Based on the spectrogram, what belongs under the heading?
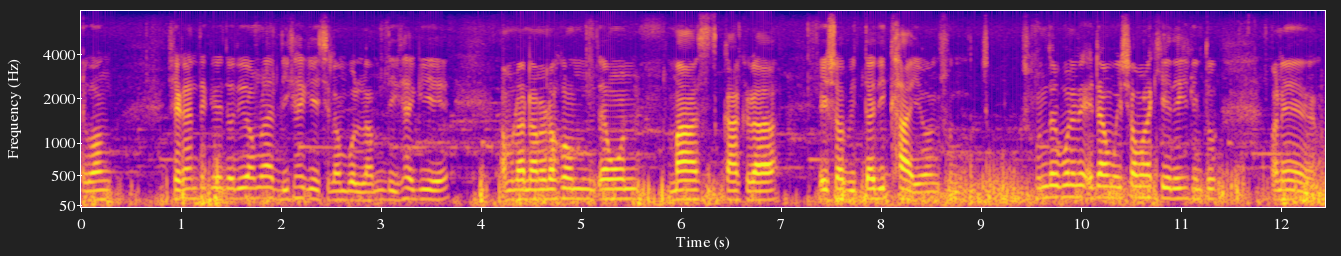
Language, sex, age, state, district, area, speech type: Bengali, male, 18-30, West Bengal, Birbhum, urban, spontaneous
